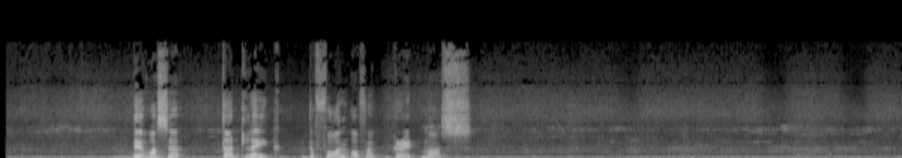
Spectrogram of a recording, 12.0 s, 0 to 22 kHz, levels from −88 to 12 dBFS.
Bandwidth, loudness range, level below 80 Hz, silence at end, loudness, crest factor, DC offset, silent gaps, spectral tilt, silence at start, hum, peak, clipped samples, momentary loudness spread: 16 kHz; 19 LU; -42 dBFS; 0 s; -19 LUFS; 24 dB; under 0.1%; none; -3 dB/octave; 0.1 s; none; 0 dBFS; under 0.1%; 22 LU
